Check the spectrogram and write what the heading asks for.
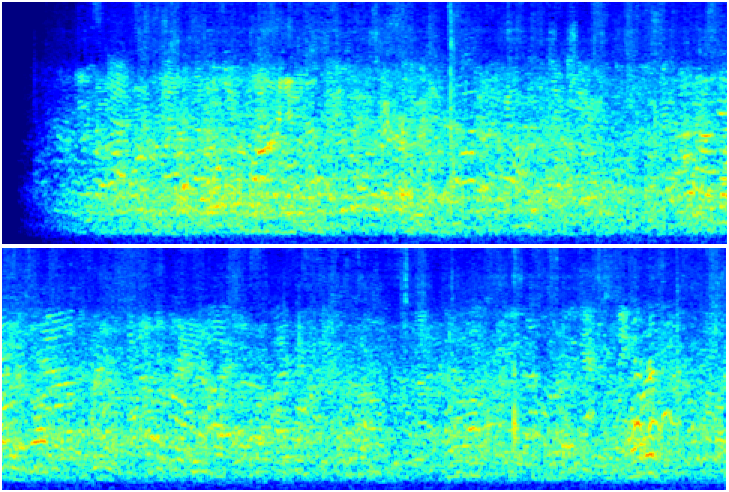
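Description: Indistinct chatter of many overlapping voices, a steady babble with no words standing out, fading in over the first second.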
